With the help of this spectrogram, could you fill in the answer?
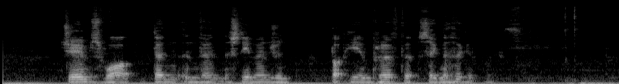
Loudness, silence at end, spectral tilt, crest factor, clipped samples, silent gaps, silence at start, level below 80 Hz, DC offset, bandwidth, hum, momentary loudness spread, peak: -30 LUFS; 0 s; -6 dB/octave; 18 dB; under 0.1%; none; 0 s; -38 dBFS; under 0.1%; 15.5 kHz; none; 20 LU; -12 dBFS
